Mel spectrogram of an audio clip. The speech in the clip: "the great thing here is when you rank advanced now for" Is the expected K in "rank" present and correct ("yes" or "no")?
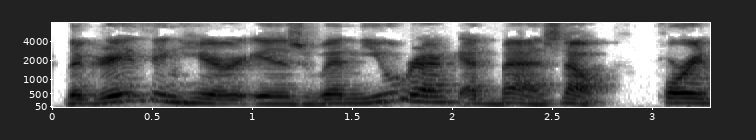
yes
